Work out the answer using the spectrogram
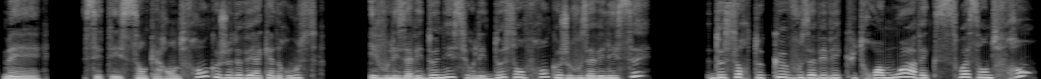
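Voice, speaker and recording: A woman's voice: fairly high pitch, lively intonation, moderate pace, dark tone, no echo, studio quality. A woman reading as an eager young sailor. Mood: earnest.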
